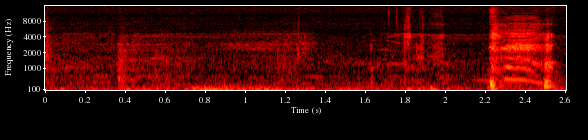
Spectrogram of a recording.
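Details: Person with sarcoidosis, chronic pulmonary aspergillosis and a very low CD4 count coughing from smoke outdoors: faint throat noises, then a couple of short coughs against background noise.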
